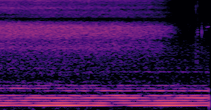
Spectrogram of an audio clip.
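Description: A slow breath out through the left nostril during alternate-nostril breathing (nadi shodhana), lasting nearly two seconds and stopping just before the end. It sits over steady ambient drone music with long held tones.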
